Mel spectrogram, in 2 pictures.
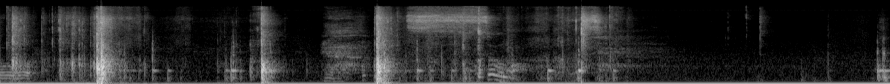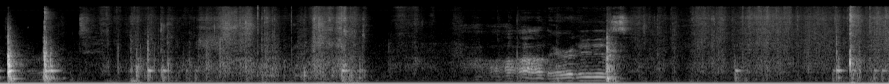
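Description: Sharp knocks and thumps sound on cardboard.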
